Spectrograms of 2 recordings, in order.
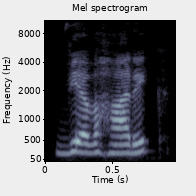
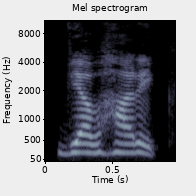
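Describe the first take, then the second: First: व्यवहारिक with a short first "a"; mispronounced. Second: Said in the usual way. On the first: Shown as a demonstration. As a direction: open व्यवहारिक as "vyava", not "vyaava". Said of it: "अशुद्ध". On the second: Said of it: "शुद्ध".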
